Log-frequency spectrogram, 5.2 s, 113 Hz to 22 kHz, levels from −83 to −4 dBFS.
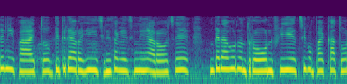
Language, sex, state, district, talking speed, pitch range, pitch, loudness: Chakma, female, Tripura, Unakoti, 205 wpm, 260-280 Hz, 270 Hz, -14 LUFS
